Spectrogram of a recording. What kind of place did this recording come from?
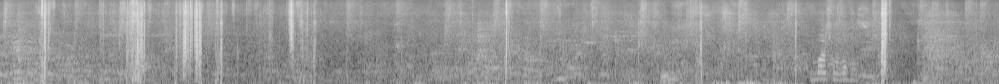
subway station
